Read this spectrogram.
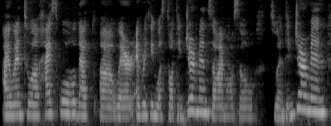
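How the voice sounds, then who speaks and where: Bright woman in her forties. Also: a little high, normal speed. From Romania. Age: 40s. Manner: conversational, many fillers and restarts. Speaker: guest speaker. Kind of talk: career interview.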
